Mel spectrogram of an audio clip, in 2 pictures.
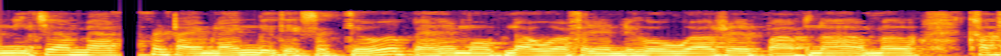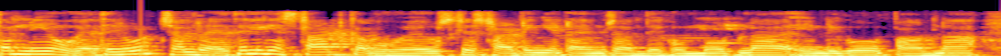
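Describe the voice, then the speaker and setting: A man's voice: mid-range voice, warm tone. A man teaching an exam-prep history lesson, explaining step by step and checking in with the listener often. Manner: explanatory, repeats "ठीक है" often. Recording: dull lo-fi sound with faint background noise.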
